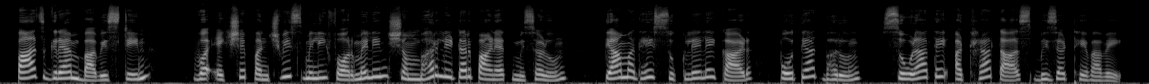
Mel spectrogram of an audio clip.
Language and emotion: Marathi, neutral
